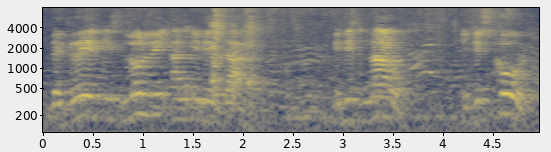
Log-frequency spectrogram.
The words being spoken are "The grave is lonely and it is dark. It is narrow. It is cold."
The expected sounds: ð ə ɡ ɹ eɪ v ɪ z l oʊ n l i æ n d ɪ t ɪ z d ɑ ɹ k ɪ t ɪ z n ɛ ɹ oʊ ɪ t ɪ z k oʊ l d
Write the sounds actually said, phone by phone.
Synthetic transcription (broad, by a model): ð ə ɡ ɹ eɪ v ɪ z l oʊ n l i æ n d ɪ t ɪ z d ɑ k ɪ t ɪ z n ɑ ʊ ɪ t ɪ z k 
